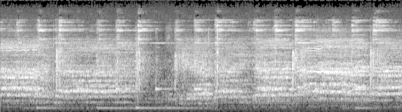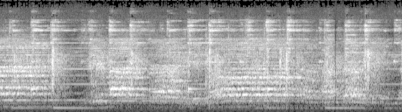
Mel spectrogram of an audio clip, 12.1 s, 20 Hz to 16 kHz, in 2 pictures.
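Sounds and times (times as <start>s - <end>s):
group singing devotional chant: 0.0s - 12.0s
hand drum: 0.0s - 12.0s
hand clapping: 0.3s - 12.0s.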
